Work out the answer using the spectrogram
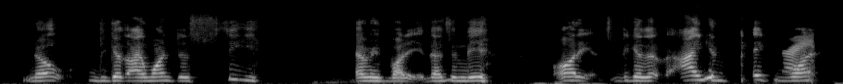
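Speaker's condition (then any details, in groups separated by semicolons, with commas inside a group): Cerebral palsy, spastic quadriplegia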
